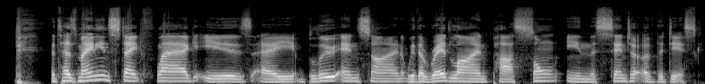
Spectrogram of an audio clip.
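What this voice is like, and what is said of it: Put-on French accent. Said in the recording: “I don't know why I'm saying that with a French accent”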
